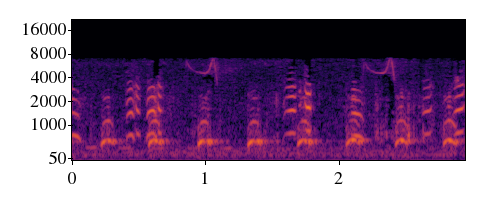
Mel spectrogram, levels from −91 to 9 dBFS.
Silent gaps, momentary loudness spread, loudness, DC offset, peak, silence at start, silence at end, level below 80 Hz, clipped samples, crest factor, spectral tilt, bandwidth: none; 7 LU; -33 LUFS; under 0.1%; -14 dBFS; 0 s; 0 s; -72 dBFS; under 0.1%; 20 dB; -2.5 dB/octave; 7.4 kHz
